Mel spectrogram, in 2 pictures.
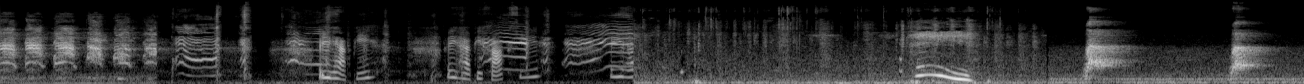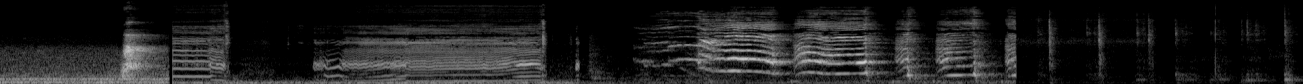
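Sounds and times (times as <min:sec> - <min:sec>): fox whining and whimpering: 0:01.6 - 0:08.0, 0:16.1 - 0:23.2.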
